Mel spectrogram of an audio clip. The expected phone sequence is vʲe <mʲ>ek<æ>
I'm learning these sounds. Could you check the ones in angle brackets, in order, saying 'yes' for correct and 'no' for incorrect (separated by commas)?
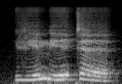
yes, no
